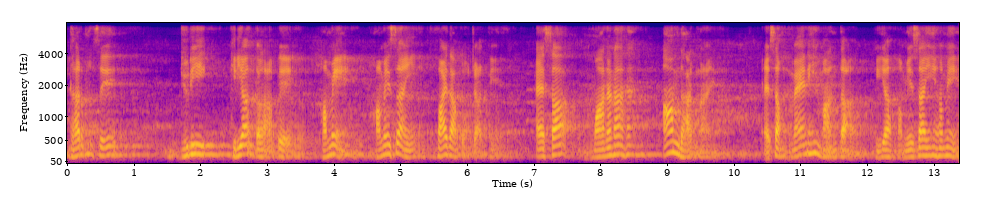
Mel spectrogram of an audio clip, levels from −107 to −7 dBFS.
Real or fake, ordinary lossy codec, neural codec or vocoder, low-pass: fake; none; vocoder, 22.05 kHz, 80 mel bands, HiFi-GAN; 7.2 kHz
